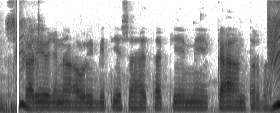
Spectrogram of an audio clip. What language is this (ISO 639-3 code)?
bho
